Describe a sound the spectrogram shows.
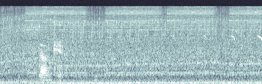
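A tractor's front loader arms whir as they move.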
